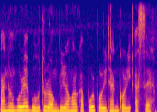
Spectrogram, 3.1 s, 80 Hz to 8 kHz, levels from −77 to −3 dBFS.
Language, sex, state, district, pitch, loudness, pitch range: Assamese, female, Assam, Sonitpur, 225 Hz, -14 LUFS, 220-235 Hz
